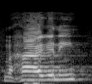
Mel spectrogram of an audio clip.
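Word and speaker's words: Mohagani: is mahogany magnetic m-o-h-a-g-a-n-i last name m-a-g-n-e-t-e-k pronounced mahogany magnetic and i brought with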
